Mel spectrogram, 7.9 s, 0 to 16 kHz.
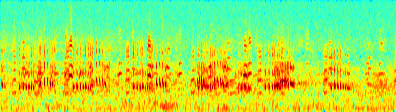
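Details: Several sandhill cranes near Waite Park, Minnesota, in August 2014 call in loud, rolling, trumpeting rattles that come in rapid overlapping bursts throughout, with no other clear sounds.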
